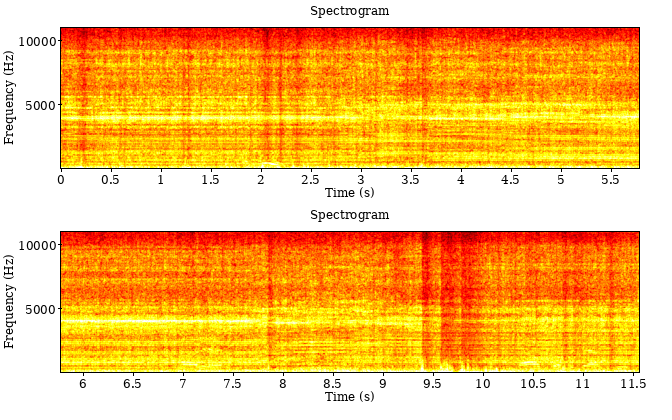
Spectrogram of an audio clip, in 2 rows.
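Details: Ford 4.2L six truck engine idling with serpentine belt: steady high whine over running noise from worn idler pulley bearings; idlers were replaced.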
